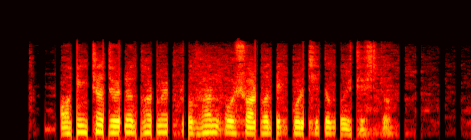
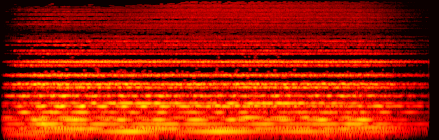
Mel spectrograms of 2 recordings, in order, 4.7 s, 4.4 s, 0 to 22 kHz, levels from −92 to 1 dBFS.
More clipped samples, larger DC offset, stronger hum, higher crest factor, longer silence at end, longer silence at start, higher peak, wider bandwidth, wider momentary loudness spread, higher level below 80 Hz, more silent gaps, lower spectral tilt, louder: neither; neither; neither; first, 20 dB vs 14 dB; first, 0.75 s vs 0.15 s; first, 0.45 s vs 0.05 s; first, -8 dBFS vs -14 dBFS; second, 7.8 kHz vs over 20 kHz; first, 9 LU vs 6 LU; first, -58 dBFS vs -64 dBFS; first, 0.57-0.61 s vs none; first, -6 dB/octave vs -3.5 dB/octave; about the same, -27 LUFS vs -27 LUFS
